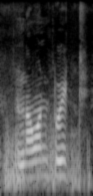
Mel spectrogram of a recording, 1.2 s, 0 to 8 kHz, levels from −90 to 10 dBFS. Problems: constant background noise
